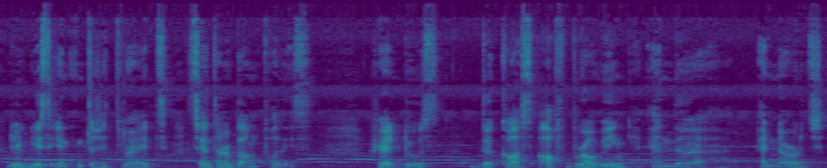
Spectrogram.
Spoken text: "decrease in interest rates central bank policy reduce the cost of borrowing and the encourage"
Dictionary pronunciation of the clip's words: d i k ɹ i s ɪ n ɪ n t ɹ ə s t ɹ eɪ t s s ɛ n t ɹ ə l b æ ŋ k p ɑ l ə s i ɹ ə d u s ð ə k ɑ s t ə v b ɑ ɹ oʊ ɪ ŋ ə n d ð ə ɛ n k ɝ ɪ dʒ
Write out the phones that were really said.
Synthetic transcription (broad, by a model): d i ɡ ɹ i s ɪ n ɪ n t ə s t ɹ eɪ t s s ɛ n t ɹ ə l b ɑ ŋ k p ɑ l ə s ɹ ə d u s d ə k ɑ s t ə f b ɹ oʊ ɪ ŋ ə n d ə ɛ n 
